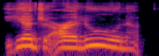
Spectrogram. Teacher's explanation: Ain is from the middle of the throat and it's a bit squeezing sound.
